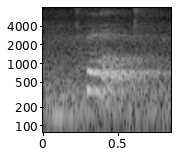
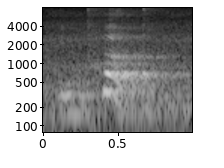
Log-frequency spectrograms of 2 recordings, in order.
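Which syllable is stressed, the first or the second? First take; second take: second; second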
